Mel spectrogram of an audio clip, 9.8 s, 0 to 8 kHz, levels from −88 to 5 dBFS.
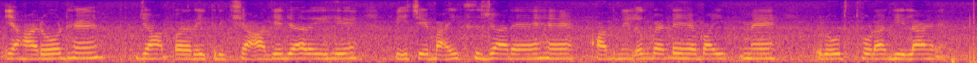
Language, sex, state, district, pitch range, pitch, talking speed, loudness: Hindi, female, Odisha, Malkangiri, 215-230 Hz, 225 Hz, 160 wpm, -13 LUFS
